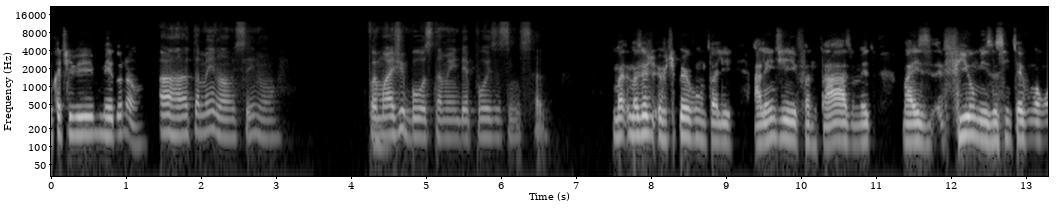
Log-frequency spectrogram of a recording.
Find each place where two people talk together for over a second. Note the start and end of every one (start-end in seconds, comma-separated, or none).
none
